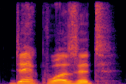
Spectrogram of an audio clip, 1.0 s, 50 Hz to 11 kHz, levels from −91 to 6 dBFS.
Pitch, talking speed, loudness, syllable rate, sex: 165 Hz, 190 wpm, -15 LUFS, 3.9 syllables/s, male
